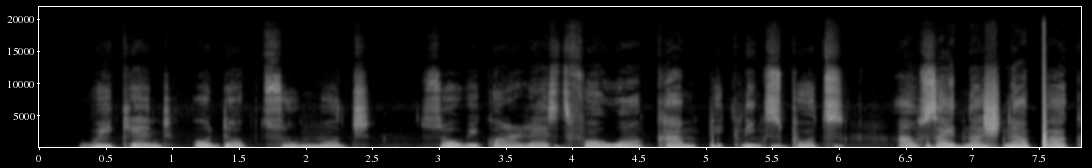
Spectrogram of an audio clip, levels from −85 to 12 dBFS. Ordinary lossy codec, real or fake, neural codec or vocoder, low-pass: none; real; none; 19.8 kHz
